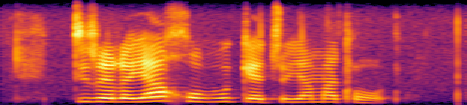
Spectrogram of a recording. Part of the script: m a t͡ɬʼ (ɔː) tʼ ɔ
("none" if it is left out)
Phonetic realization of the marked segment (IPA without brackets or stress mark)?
ɔː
